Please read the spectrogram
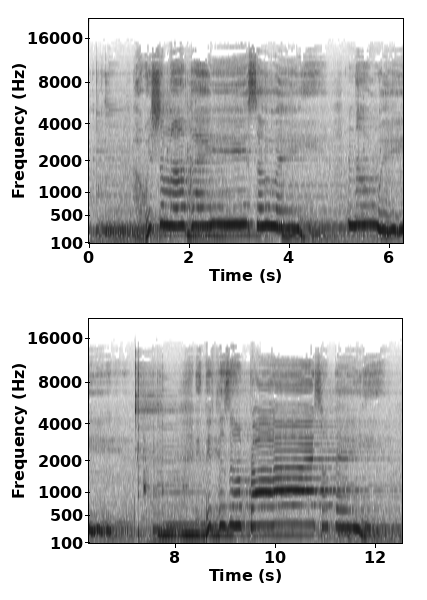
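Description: A woman singing live into a microphone with vibrato on held notes, accompanied by a plucked acoustic guitar and a bass guitar.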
